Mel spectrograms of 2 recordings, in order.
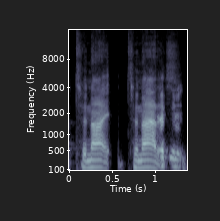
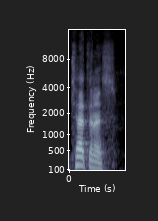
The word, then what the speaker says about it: tetanus: Uh pertusus mumps and uh ti tonitis. Tetanus.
